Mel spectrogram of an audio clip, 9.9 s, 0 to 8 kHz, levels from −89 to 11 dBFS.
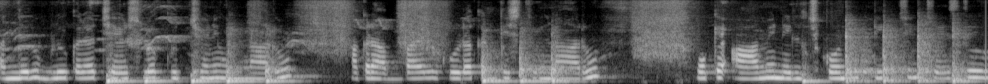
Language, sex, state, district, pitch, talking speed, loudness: Telugu, female, Andhra Pradesh, Annamaya, 215 Hz, 95 wpm, -16 LUFS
